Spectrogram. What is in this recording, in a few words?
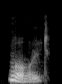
"wold", Indian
